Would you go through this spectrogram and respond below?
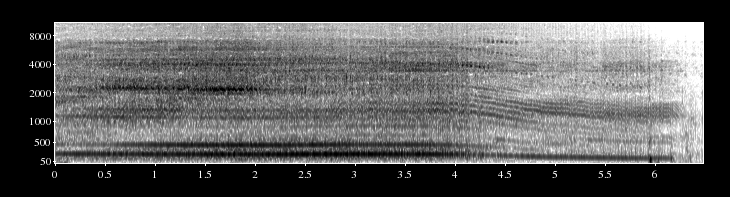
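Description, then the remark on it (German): A petrol-powered model helicopter engine drones steadily and loudly with a buzzing whine as it flies until it runs out of petrol, then its pitch drops as it winds down near the end, with no voices present. “Wir fliegen, bis der Helikopter kein Benzin mehr hat.”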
